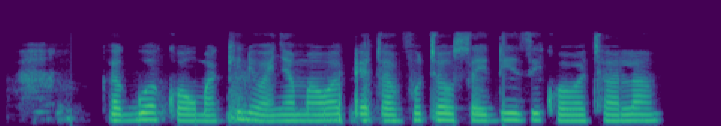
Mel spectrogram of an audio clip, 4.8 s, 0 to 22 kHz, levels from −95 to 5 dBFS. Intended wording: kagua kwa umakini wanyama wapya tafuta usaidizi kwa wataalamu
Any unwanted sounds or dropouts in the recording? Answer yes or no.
no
